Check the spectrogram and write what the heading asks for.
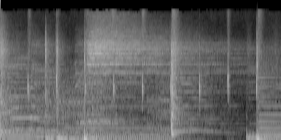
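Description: Live drum kit played with band accompaniment: heavy kick-and-cymbal hits about every second and a quarter over held bass and keyboard notes. The band drops nearly silent for a moment near the end, then a hard drum hit brings it back in.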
